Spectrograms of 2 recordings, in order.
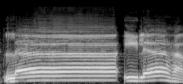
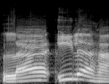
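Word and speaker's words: لا إله: কিন্তু এইযে লা এখানে তিন আলিফ টান হবে। ইলা এক আলিফ টান হবে। এইযে ইলাহা ইযে হামজাই এই উচ্চারণটা আসে না অনেকের। লা ইলাহা অনেকে বলে লা ইলাহা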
